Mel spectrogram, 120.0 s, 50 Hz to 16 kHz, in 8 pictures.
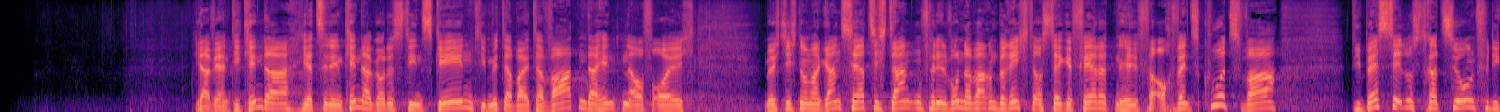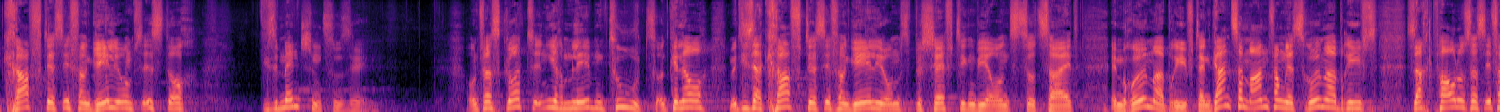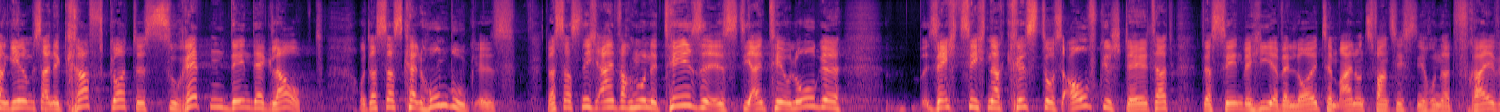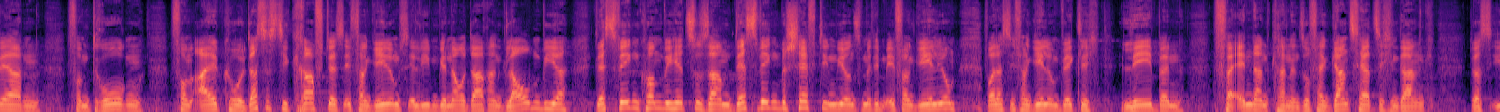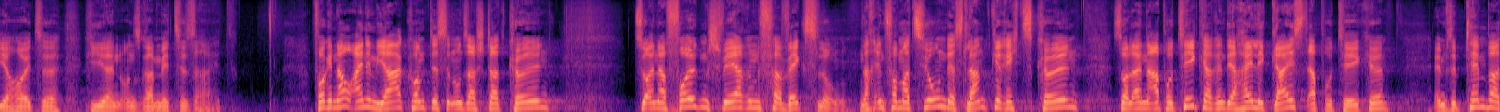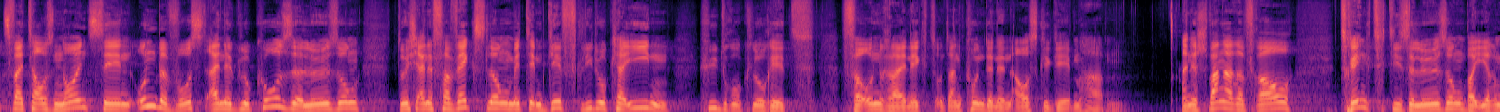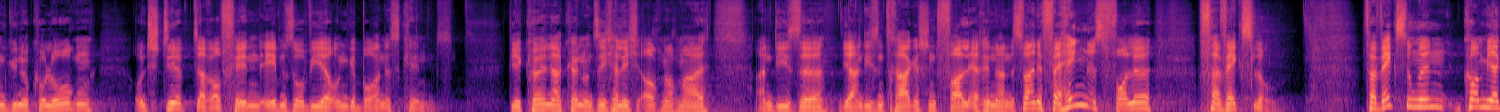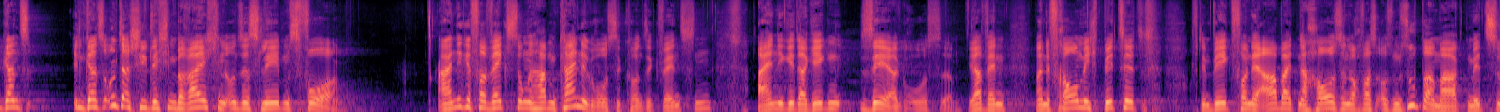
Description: September 2020 Predigt-Reihe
